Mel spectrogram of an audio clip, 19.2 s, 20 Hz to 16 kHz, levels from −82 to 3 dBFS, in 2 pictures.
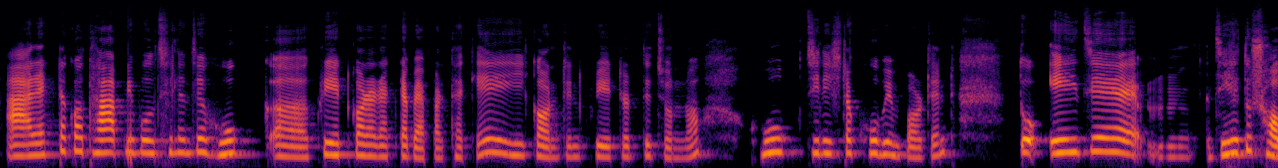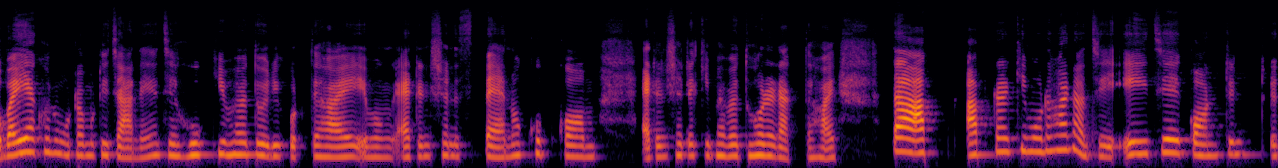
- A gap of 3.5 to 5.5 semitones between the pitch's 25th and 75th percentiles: Yes, average, 4.5 semitones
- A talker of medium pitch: No, high, 220 Hz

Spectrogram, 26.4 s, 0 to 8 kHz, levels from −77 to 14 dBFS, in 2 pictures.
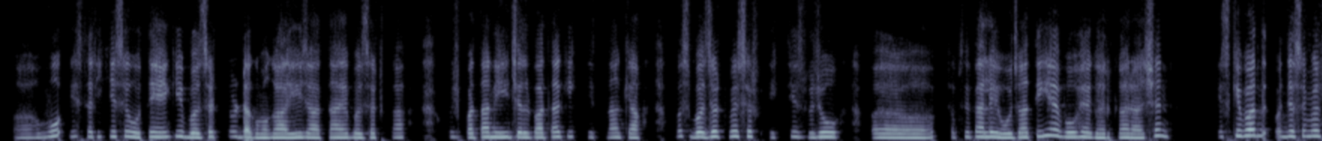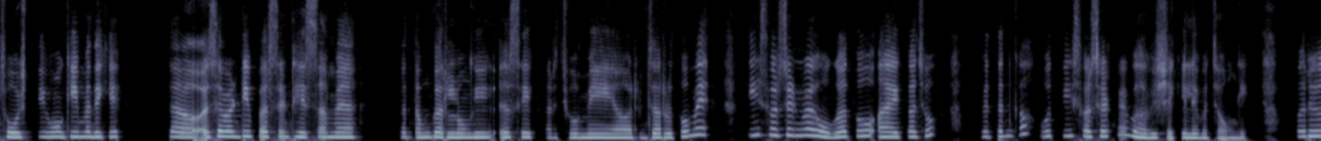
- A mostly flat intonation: No, average, 3.1 semitones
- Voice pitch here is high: Yes, very high, 260 Hz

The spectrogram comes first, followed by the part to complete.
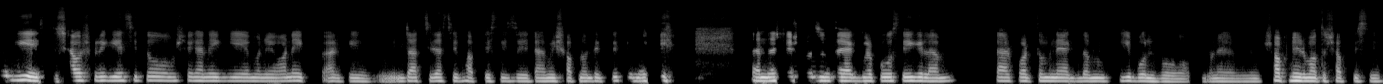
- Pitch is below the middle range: No, medium, 160 Hz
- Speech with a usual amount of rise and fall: No, narrow, 2.1 semitones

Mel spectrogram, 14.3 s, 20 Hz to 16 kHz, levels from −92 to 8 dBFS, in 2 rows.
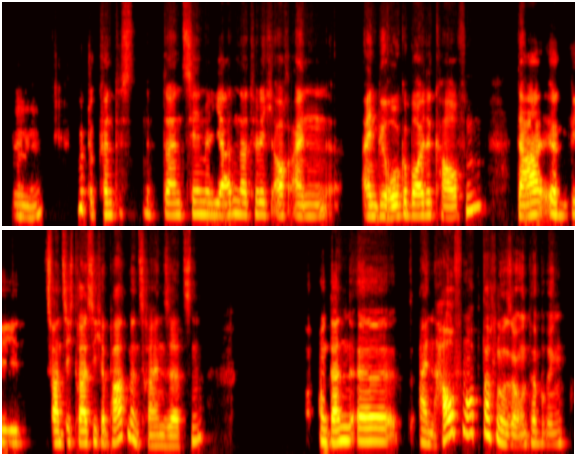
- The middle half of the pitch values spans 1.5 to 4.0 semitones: Yes, average, 2.9 semitones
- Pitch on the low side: No, medium, 155 Hz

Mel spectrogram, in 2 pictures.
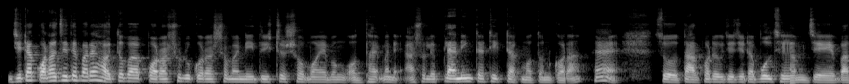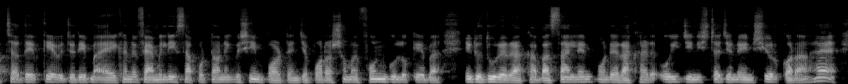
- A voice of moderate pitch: No, low, 120 Hz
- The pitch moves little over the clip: Yes, narrow, 2.3 semitones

